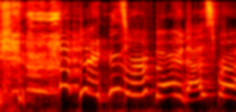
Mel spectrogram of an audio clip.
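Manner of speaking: high, slow, giggly; laughing at own voice; laughing through words. Real, not acted. Streamer cracking up mid-sentence.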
